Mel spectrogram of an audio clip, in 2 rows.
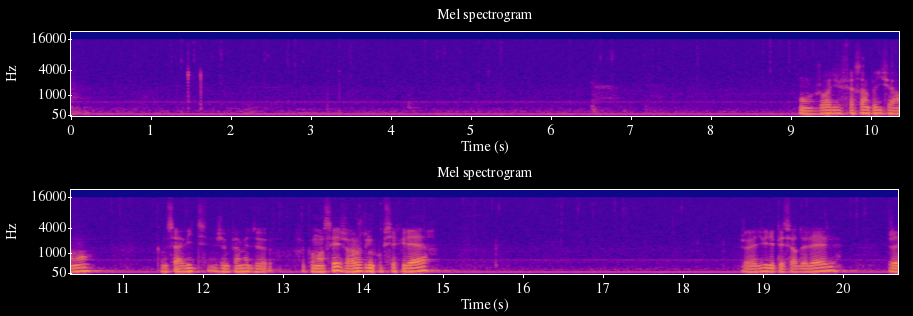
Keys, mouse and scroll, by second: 2.0 ctrl+z, 3.9 ctrl+y, 4.3 ctrl+shift+z, 5.3 ctrl+Tab, 6.2 alt+right click, 6.9 click, 7.5 ctrl+z, 8.2 alt+shift+right click, 8.4 scroll up 2, 8.6 middle click, 9.4 a, 11.4 ctrl+z, 11.8 ctrl+z, 12.0 ctrl+z, 12.1 ctrl+z, 12.3 ctrl+z, 12.7 ctrl+z, 12.9 ctrl+z, 13.5 ctrl+z, 13.7 ctrl+z, 14.2 ctrl+r, 15.7 click, 15.8 ctrl+Tab, 16.8 right click, 17.1 shift+right click, 17.4 middle click, 17.9 e, 19.0 click, 19.2 z, 19.5 s.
